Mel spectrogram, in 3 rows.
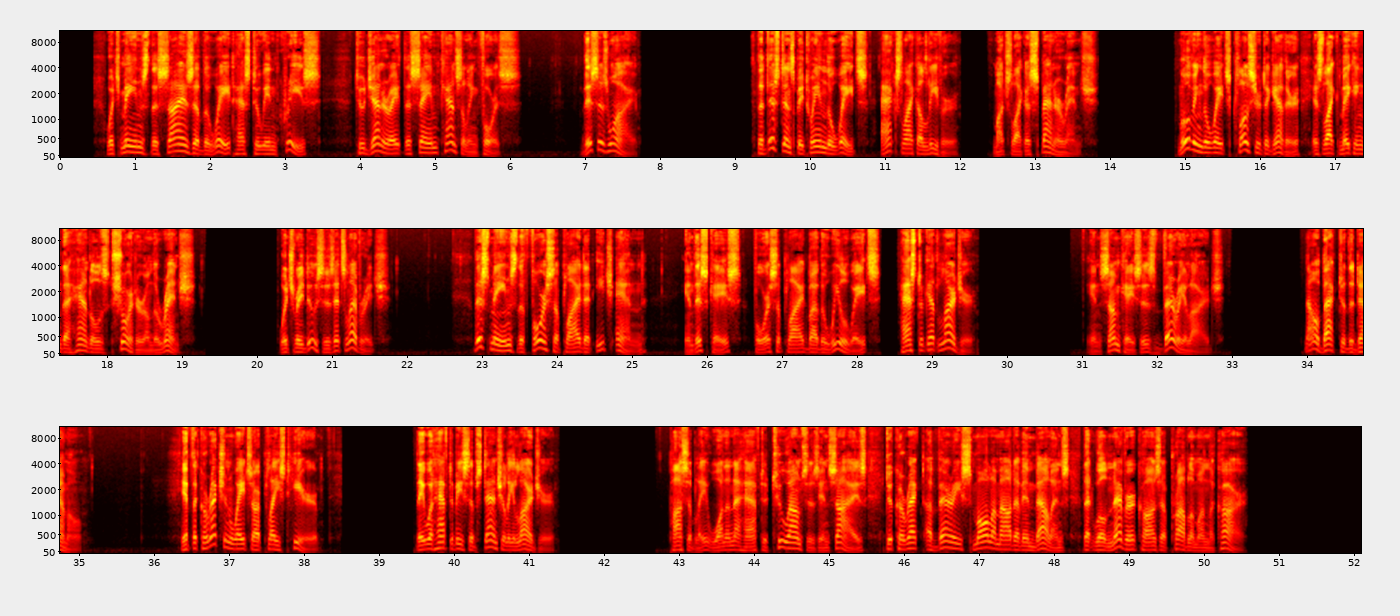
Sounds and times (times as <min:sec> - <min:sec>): Speech: 0:00.6 - 0:06.2, 0:07.0 - 0:07.8, 0:09.3 - 0:13.9, 0:14.9 - 0:19.3, 0:20.4 - 0:21.8, 0:22.9 - 0:25.2, 0:25.8 - 0:29.7, 0:31.1 - 0:33.0, 0:34.0 - 0:35.2, 0:36.4 - 0:38.3, 0:39.5 - 0:41.4, 0:42.9 - 0:50.6.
